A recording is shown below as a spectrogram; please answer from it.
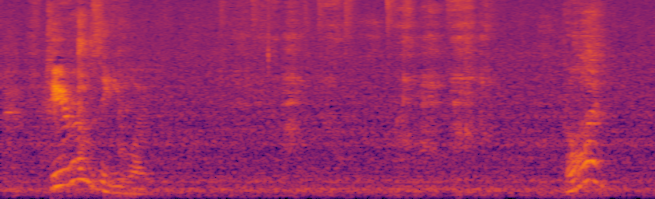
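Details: Domestic cat Ziggy talks back to his owner in an argument over where he is allowed to lay about: two rising-and-falling meows several seconds apart, with quiet room sound and breathing in between.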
